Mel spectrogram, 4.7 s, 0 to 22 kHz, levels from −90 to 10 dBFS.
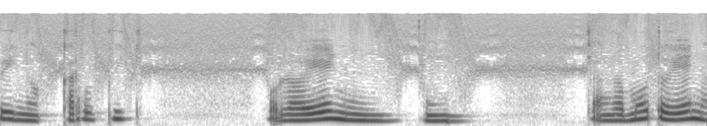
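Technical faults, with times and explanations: Throughout: converter idle tones, a whistle near 2 kHz in pauses and grainy noise under quiet speech, about 15 dB below the signal, from undithered delta-sigma limit cycles.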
